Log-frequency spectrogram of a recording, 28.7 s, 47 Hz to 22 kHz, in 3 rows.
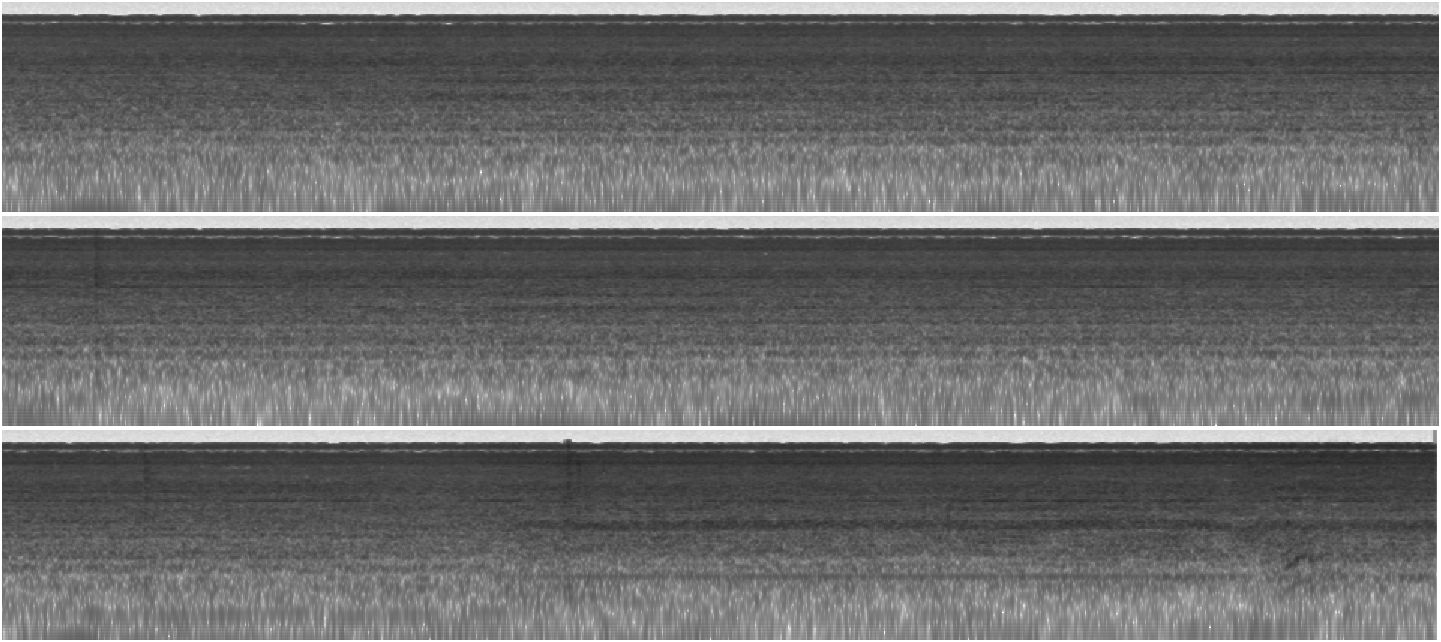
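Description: Steady running of a small motor with an even hiss. About 23 seconds in it grows slightly louder and takes on a steady tone.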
